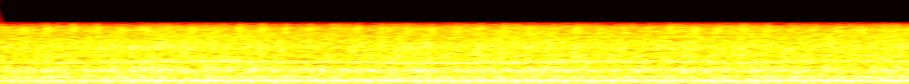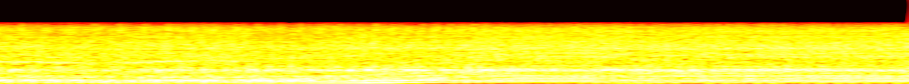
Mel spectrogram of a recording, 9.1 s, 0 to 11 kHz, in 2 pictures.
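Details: Porsche 911 2.7 L flat-six, early S cams, twin plug, 46 mm PMO throttle bodies, Tec3 management, warming up with throttle linkage refitted while both banks are checked for balance: smooth, even idle with a steady beat, no misses or hunting; normal idle.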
